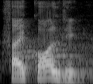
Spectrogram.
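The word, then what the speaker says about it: psychology: Silent मतलब sorry दोस्तों, पी को हम क्या कर देंगे, साइलेंट कर देंगे, तो उसे क्या पढ़ेंगे हम, साइकोलॉजी।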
